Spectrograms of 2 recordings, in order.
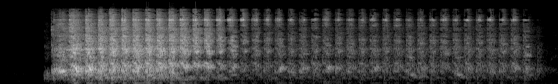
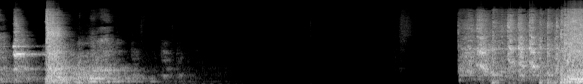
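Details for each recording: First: BMW K100 motorcycle with a fuel leak: starter cranks steadily about three turns a second for five seconds, no firing; fuel pump confirmed not working, crank no start. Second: BMW K100 motorcycle on a jack, starting after fuses cleaned and fuel pump primed, on choke: engine catches quickly and, after a brief pause, revs up loud and clean with no knocks or misses; runs.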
